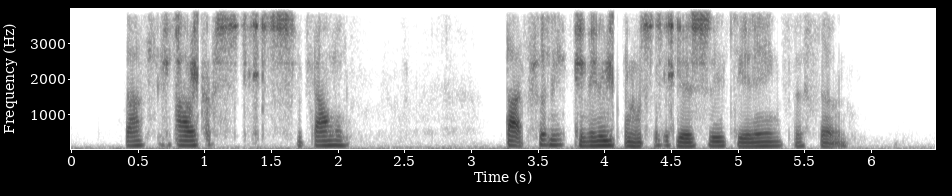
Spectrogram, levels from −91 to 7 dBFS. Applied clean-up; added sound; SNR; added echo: neural diffusion model UNIVERSE++.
